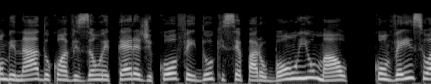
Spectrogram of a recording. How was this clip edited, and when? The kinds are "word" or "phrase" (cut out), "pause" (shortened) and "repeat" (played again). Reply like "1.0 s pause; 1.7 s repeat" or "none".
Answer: none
